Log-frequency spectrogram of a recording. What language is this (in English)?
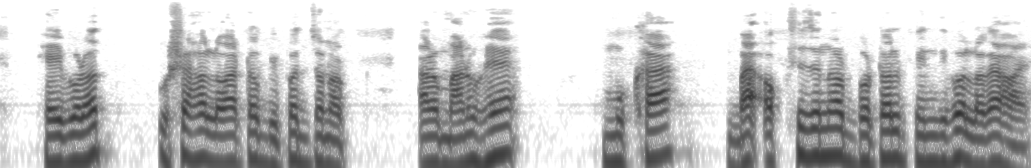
Assamese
